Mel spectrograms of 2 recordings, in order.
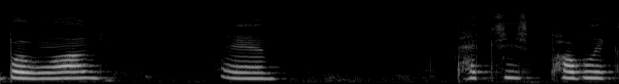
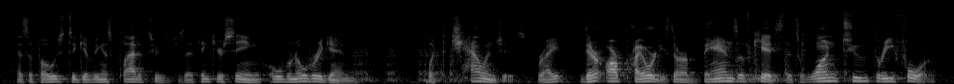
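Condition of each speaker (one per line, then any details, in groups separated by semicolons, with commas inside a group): Cerebral palsy; uses power wheelchair
No condition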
